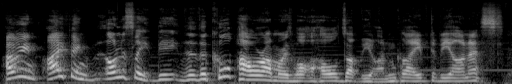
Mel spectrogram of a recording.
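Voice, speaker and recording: A man's voice: sits high, a little fast, fairly bright tone. A man chatting casually and jokingly as a video host, rambling and swearing freely. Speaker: YouTube host giving reactions to fan predictions. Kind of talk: casual comedic chat. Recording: music playing behind. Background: background music.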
